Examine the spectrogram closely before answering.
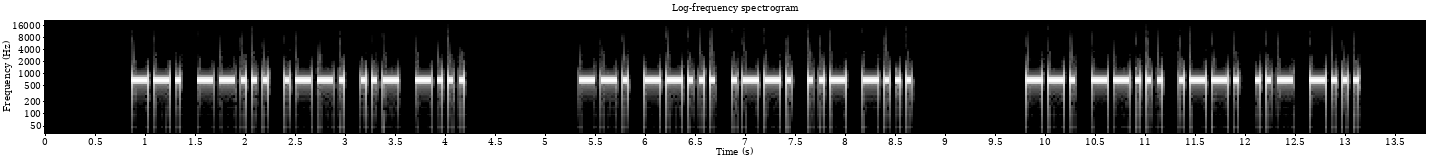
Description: Morse code, heard as a keyed tone, about 22 wpm, 700 Hz. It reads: G7PUB G7PUB G7PUB
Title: DXCC-100 Call Signs - 5 Characters - Repeated 3x - 22wpm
